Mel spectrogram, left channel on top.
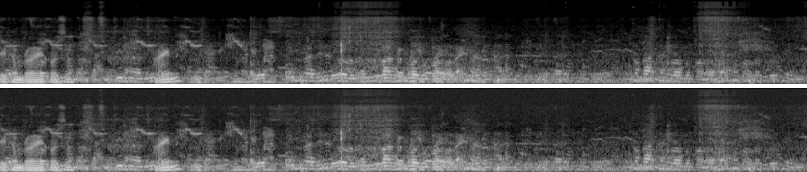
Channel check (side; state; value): right; noise; hiss, 24 dB below the sound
